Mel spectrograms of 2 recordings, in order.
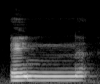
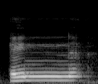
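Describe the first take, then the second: Both takes have the same delivery.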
